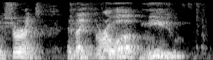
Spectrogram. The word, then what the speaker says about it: mu: and they throw up mu, which is pronounced M-E-W, mu, then you know that's the population mean.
